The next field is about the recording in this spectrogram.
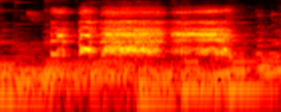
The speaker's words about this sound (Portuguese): O galo cantou ele veio avisar.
